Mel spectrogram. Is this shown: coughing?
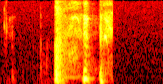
yes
